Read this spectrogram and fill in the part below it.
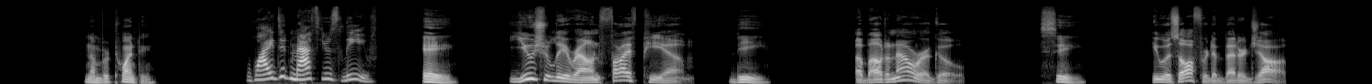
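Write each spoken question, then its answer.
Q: Why did Matthews leave?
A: C: He was offered a better job.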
